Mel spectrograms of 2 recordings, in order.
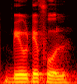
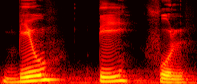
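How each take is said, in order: First: Said in the usual way. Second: beautiful in three slow beats, byu... tee... ful; split into syllables. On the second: Shown as a demonstration. Teacher modelling for pupils, syllable by syllable. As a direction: break beautiful apart, pausing after byu and tee. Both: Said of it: "आप कैसे बोलोगे".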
